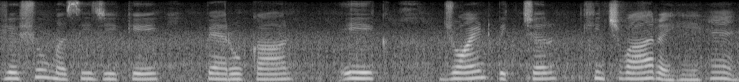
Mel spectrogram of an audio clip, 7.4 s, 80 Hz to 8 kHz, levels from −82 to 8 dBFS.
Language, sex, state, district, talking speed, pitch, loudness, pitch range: Hindi, female, Punjab, Fazilka, 95 wpm, 205 Hz, -17 LUFS, 190-215 Hz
